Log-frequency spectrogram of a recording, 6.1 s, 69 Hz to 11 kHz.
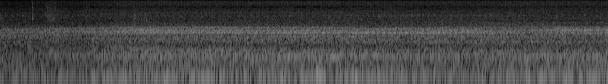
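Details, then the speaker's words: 2006 Mercedes S350 (W220) salvage car idling while checked for temperature. Steady, even idle with no misses or knocks; some smoke seen, which the owner suspects is a valve cover. Runs smoothly. "Yeah, it might be a valve cover or something. The car seems to run pretty smooth."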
